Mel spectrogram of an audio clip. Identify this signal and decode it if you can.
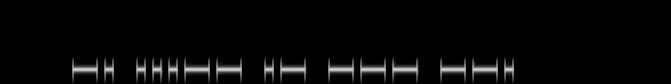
Morse code, heard as a keyed tone, about 15 wpm, 700 Hz. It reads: N3AOG
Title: USA Call Signs - 5 Characters - Repeated 2x - 15wpm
